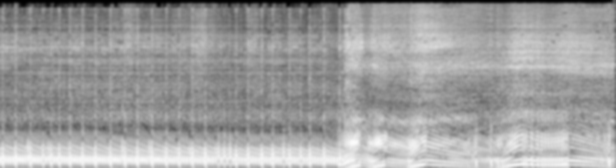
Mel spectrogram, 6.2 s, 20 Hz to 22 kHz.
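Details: Husqvarna 285 (85cc) two-stroke chainsaw after a seal replacement and a shortened bar, cutting wood: steady crisp buzz, clean bog and recovery as it bites, no stalling; pulls and cuts normally.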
